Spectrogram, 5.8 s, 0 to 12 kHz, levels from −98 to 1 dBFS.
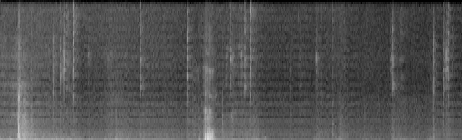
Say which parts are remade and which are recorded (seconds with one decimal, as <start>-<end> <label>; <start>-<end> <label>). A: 0.0-5.8 recorded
